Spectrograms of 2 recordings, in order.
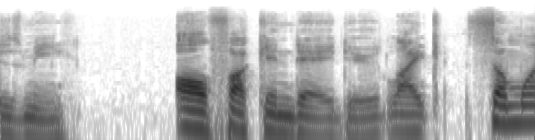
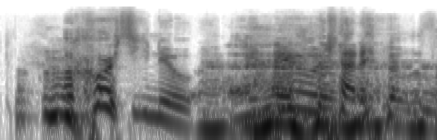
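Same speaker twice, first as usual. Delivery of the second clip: mock exasperation; 12 dB louder than usual. Retold mocking retort to know-it-all coworker.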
